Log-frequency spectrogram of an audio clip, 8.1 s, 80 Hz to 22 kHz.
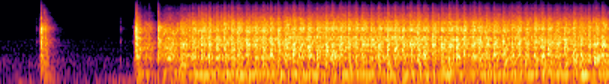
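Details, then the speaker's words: Newly built car with big turbo, first start attempt after jumping starter past suspect dash wiring: a click, then fast even cranking about three turns a second without firing; fuel pressure 50, seemed to lack spark, wiring problem. "okay well it's turning over so it's definitely a wiring problem"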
